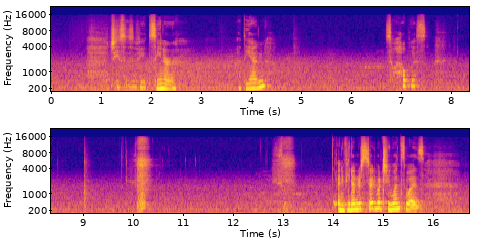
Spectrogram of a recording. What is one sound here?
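A young woman speaks softly and haltingly close by.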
